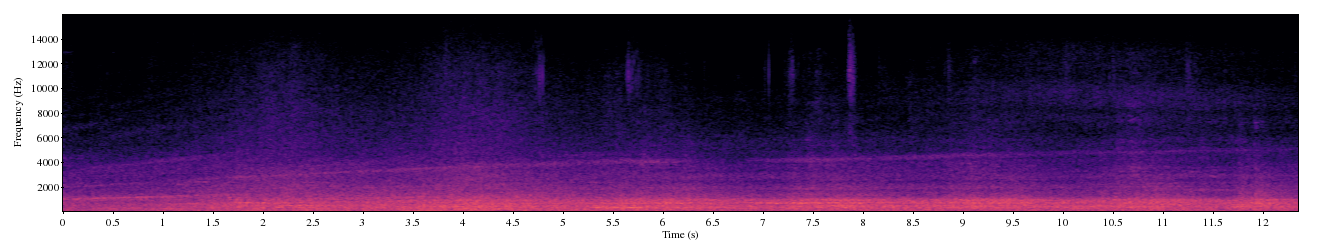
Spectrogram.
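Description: New York City Subway F train pulling out of the station and picking up speed, its motors whining in a slowly rising pitch over the steady rumble of the cars rolling past. Near the end the sound eases as the train draws away.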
